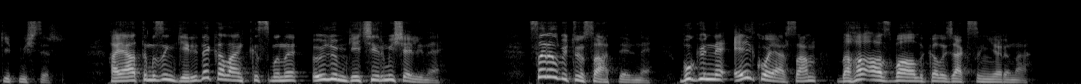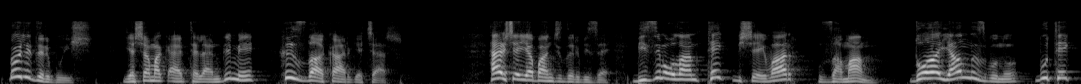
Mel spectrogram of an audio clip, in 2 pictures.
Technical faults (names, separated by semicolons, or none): none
